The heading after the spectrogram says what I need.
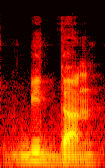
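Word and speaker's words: বিদ্বান: তারপরে আমরা যদি বলি বিদ্বাান। তাহলে এখানে দেখেন প্রথম ব টা আমরা উচ্চারণ করতেছি কিন্তু পরের বটা উচ্চারণ করতেছি না।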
